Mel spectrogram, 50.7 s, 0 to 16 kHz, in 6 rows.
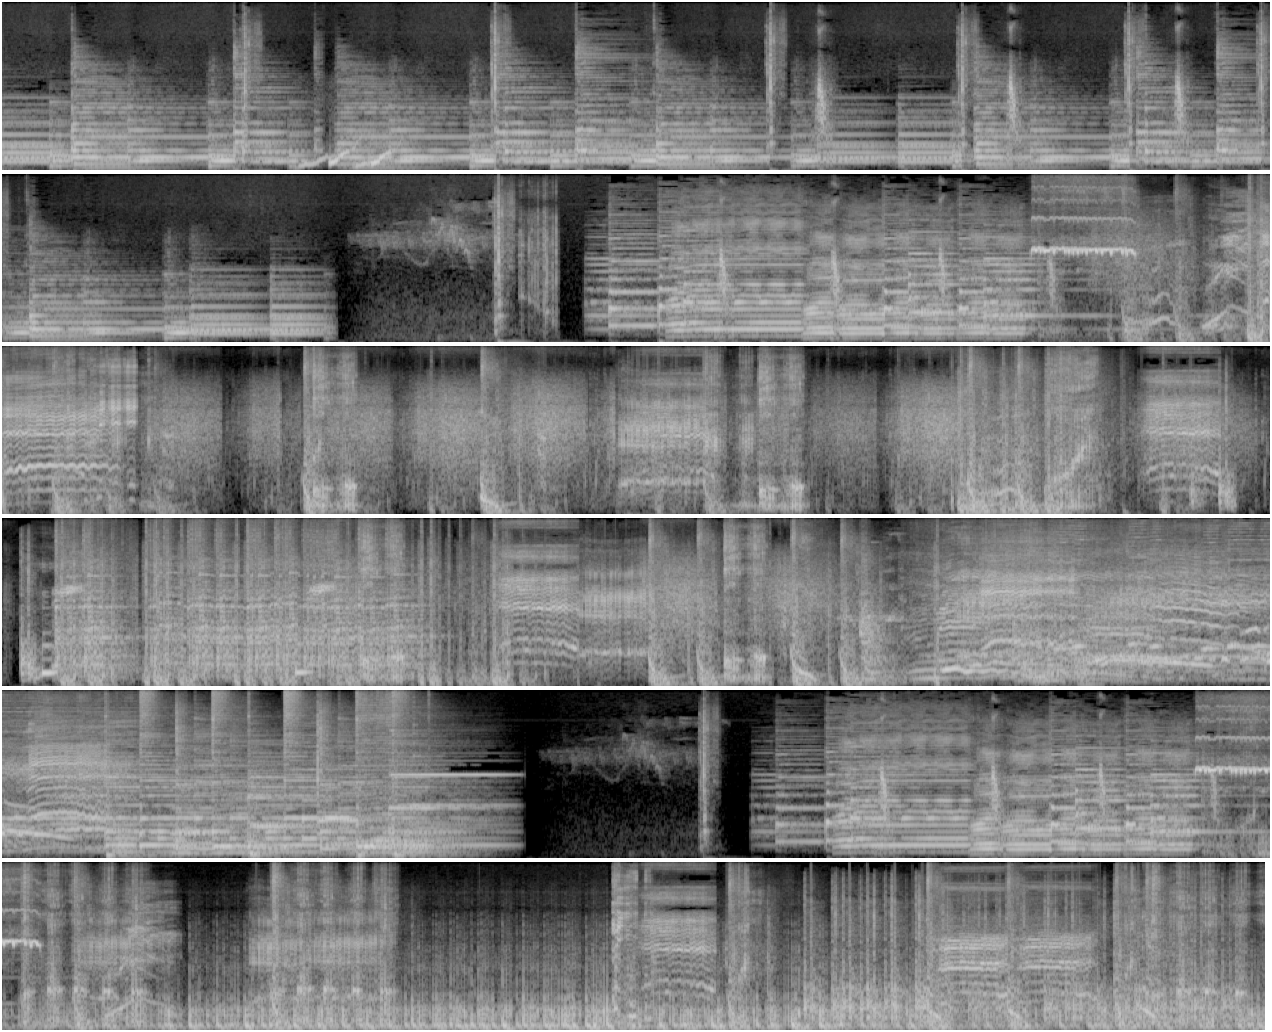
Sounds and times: Bleat: 16.6s - 17.9s, 21.0s - 21.8s, 24.5s - 25.2s, 28.7s - 29.8s, 31.4s - 34.6s, 42.4s - 45.0s, 46.4s - 47.1s, 48.4s - 49.6s.

